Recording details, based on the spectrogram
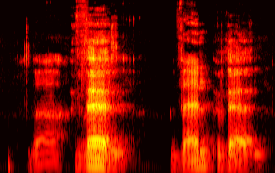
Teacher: So vel is like the th, in that we bring the middle of the tongue out between the teeth and blow air.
